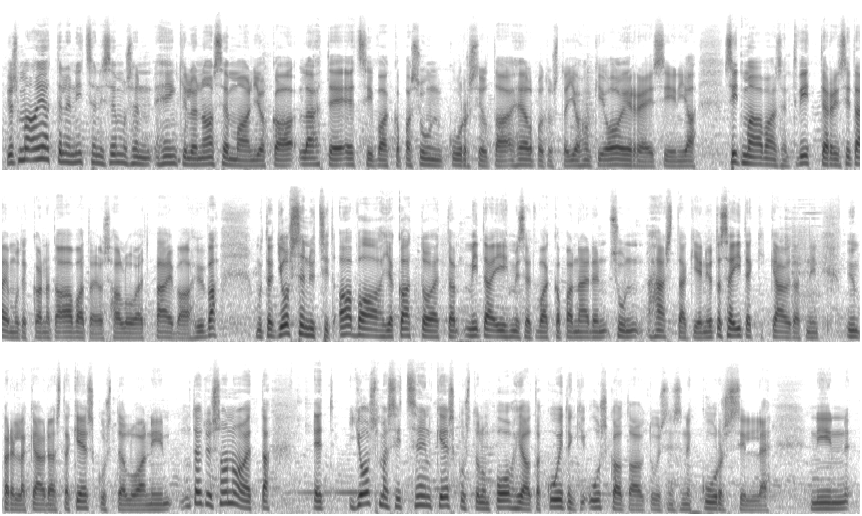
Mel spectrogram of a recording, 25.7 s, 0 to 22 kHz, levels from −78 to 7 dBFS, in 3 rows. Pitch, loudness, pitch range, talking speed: 140 Hz, -21 LUFS, 125-165 Hz, 175 wpm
